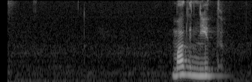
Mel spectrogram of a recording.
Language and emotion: Russian, neutral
